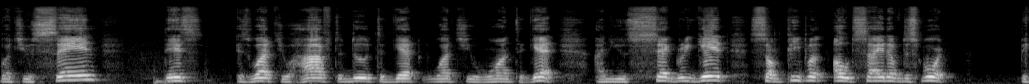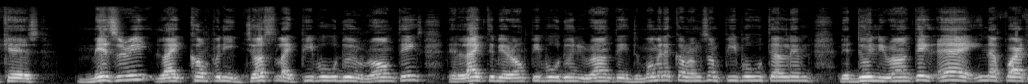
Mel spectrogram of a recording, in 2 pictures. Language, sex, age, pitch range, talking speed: English, male, 50-69, 140-180 Hz, 200 wpm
